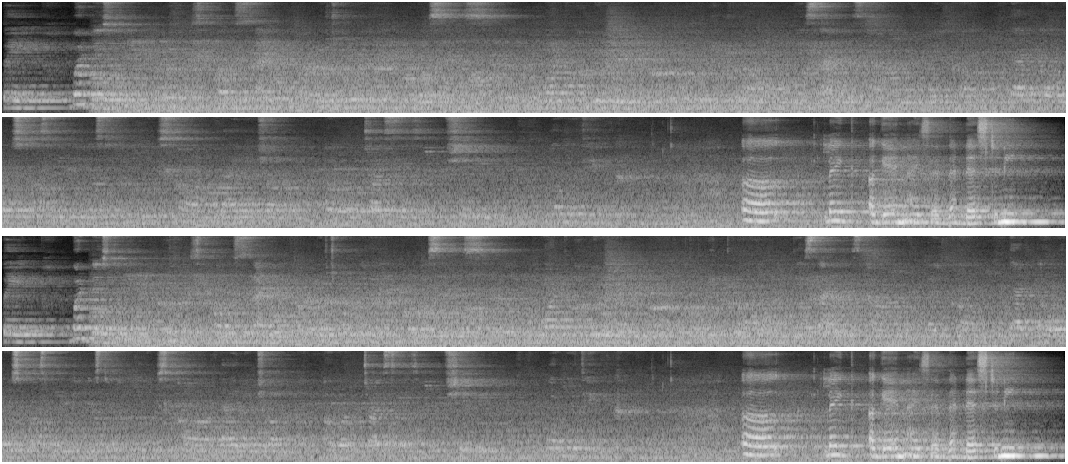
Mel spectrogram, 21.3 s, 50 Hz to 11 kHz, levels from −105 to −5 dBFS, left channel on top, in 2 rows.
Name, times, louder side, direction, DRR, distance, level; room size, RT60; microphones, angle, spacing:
voice 1, 0.0-6.4 6.9-15.4 16.0-16.9, right 1 dB, 50° right, -5 dB, 1.8 m, -36 dB
sound 1, 0.9-20.0, right 1 dB, 30° right, 1.7 m, -34 dB
voice 2, 17.5-18.5 18.8-20.8, right 1 dB, 5° right, 4 dB, 0.4 m, -22 dB
16.5 x 6.6 x 2.9 m, 2.6 s
head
